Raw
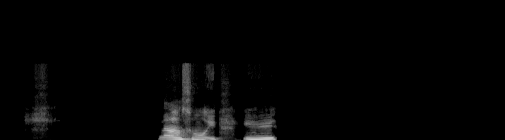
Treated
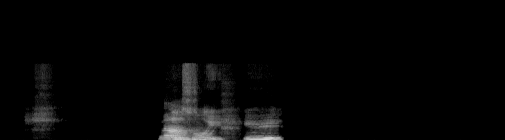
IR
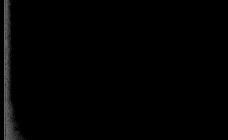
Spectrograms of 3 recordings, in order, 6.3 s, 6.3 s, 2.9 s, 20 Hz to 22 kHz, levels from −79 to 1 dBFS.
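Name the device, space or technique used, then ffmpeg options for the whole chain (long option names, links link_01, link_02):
slapback doubling: -filter_complex "[0:a]asplit=3[link_01][link_02][link_03];[link_02]adelay=26,volume=-4dB[link_04];[link_03]adelay=86,volume=-6dB[link_05];[link_01][link_04][link_05]amix=inputs=3:normalize=0"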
